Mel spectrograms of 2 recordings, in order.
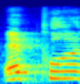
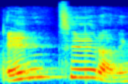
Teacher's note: A를 가지고 읽었습니다. 애플, 그래서 A는 입을 크게 벌리고 내는 에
